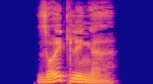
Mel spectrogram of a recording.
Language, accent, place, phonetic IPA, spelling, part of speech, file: German, Germany, Berlin, [ˈzɔɪ̯klɪŋə], Säuglinge, noun, De-Säuglinge.ogg
- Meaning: nominative/accusative/genitive plural of Säugling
